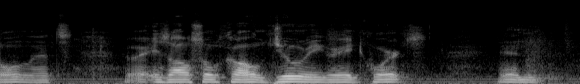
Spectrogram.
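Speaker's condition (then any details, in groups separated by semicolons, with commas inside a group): Parkinson's disease; managed, under control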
